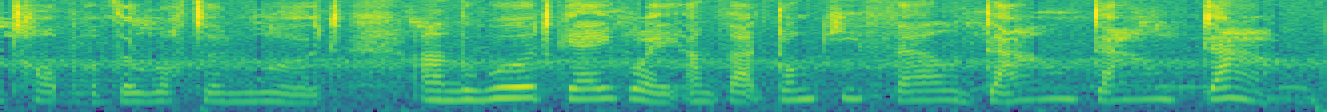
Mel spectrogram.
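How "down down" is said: ordinary delivery, nothing marked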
